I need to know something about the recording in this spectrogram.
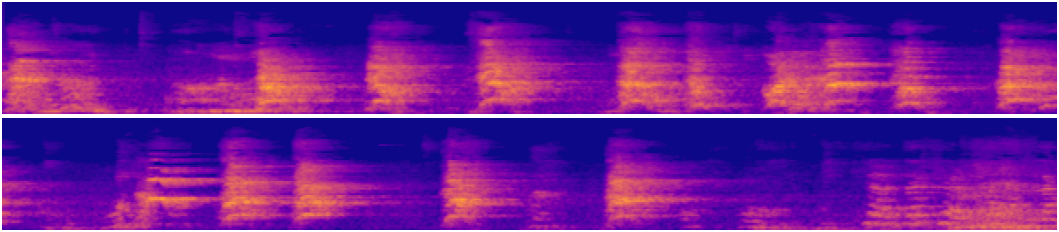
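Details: Quick, harsh barking bursts, about ten in a row, from pet dogs Buzo and Milo, a golden retriever and a shih tzu, in a household squabble over their mummy, with women's voices mixed in.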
